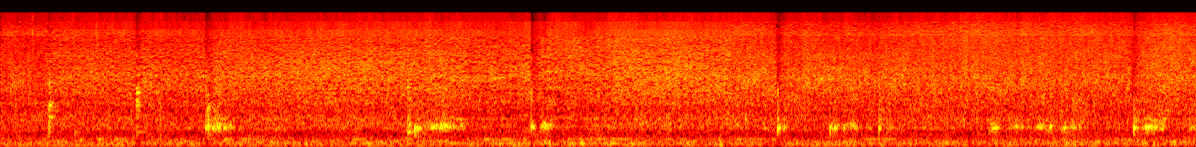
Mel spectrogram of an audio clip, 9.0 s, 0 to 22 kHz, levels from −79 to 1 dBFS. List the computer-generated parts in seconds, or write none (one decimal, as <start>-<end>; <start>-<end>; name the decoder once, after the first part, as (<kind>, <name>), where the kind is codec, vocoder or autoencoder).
3.4-4.6 (codec, SNAC)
